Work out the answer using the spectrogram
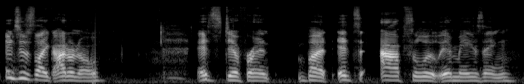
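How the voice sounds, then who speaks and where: Young woman from croatia, rambling true-crime stream host, bright crisp voice, dry close sound, chats with viewers. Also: fairly low pitch, moderate pace, dry recording. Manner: chatty, rambling, reads and answers chat. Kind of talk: casual morning livestream commentary.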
